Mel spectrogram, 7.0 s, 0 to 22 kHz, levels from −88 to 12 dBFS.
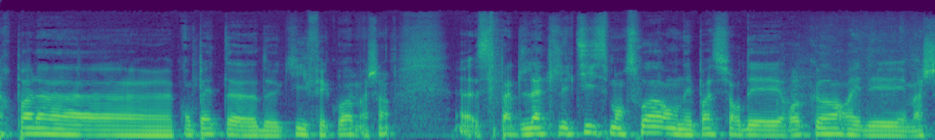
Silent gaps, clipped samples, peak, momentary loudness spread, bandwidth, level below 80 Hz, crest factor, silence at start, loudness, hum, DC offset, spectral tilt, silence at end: none; under 0.1%; 0 dBFS; 6 LU; 16.5 kHz; -40 dBFS; 12 dB; 0 s; -13 LUFS; none; under 0.1%; -5.5 dB/octave; 0 s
